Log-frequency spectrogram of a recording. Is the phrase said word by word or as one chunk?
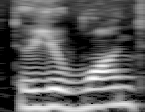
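one chunk. The words flow together as one rhythmic chunk. The speaker calls it right. "이렇게 리듬을 그대로 갖고 가서"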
